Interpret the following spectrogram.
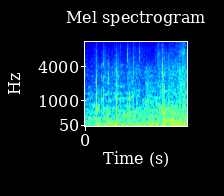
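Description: Market background of voices and bustle, with a string of short knocks and clatter close to the microphone.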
